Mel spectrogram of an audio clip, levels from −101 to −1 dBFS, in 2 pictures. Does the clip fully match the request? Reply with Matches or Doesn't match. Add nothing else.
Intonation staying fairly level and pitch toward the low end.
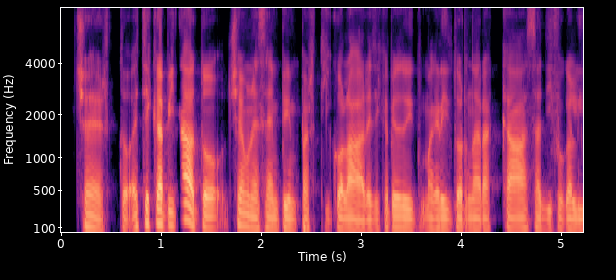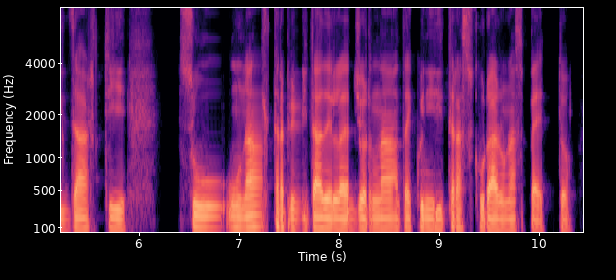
Matches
